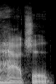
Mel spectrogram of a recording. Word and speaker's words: Hachette: It's pronounced in English. Yep. The hatchet is what, yeah. Hatchet.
